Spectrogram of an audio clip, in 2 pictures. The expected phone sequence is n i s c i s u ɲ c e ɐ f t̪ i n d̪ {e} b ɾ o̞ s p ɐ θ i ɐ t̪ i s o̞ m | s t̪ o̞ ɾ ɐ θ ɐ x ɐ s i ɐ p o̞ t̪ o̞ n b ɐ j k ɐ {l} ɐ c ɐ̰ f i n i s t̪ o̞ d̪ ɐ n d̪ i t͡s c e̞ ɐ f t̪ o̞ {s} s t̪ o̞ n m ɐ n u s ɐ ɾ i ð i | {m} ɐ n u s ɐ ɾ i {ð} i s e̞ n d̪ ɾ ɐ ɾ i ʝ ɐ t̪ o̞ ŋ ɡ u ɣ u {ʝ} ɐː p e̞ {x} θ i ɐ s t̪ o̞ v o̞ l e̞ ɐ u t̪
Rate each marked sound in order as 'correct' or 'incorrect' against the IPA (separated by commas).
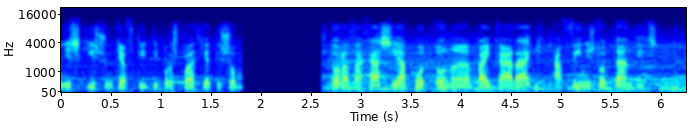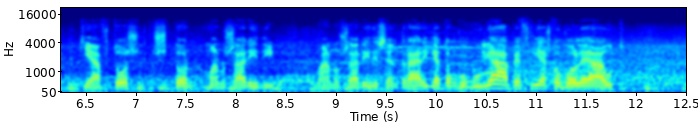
incorrect, incorrect, correct, correct, correct, incorrect, incorrect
